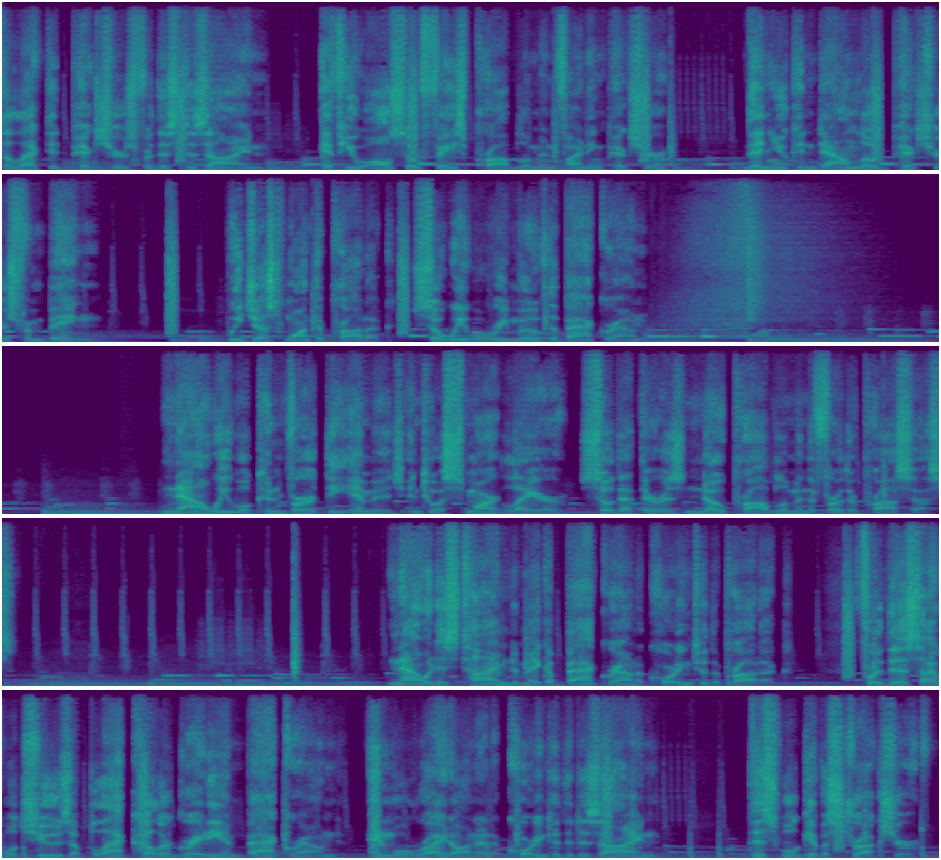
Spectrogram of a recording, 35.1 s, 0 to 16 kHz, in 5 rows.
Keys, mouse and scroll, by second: 0.6 click, 3.0 click, 4.0 click, 6.1-12.1 alt+shift+drag, 12.5 click, 13.1 alt+shift+click, 13.7 click, 14.4 click, 16.8 right click, 18.5 click, 19.3 right click, 20.6 click, 21.7 right click, 23.2 click, 23.9 click, 27.9 click, 28.9 click, 30.2 click, 31.7 s, 33.4-35.1 shift+drag.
